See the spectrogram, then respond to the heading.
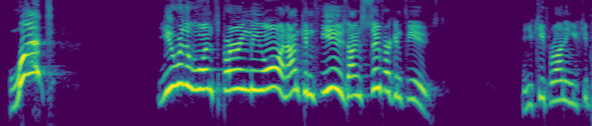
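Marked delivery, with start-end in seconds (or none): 0.1-0.8 high, loud yelp of disbelief; shocked outburst. Acted. Acts shock at friend's lost faith. 2.1-5.9 loud, high-pitched bewilderment, easing at the end; baffled protest. Acted. Acts baffled reply to quitting friend.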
